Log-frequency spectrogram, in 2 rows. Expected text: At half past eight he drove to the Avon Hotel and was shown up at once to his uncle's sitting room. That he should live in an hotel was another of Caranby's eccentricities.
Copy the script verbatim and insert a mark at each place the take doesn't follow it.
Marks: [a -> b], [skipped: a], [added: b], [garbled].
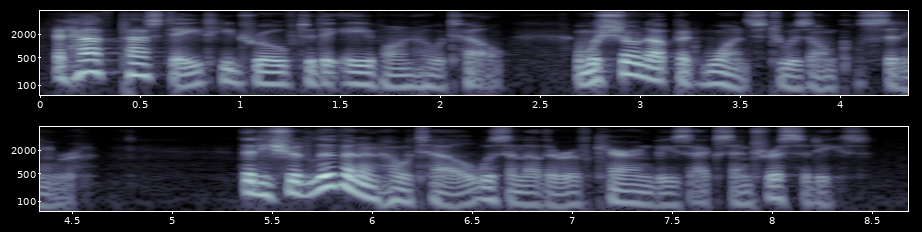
At half past eight he drove to the Avon Hotel and was shown up at once to his uncle's sitting room. That he should live in an hotel was another of Caranby's eccentricities.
